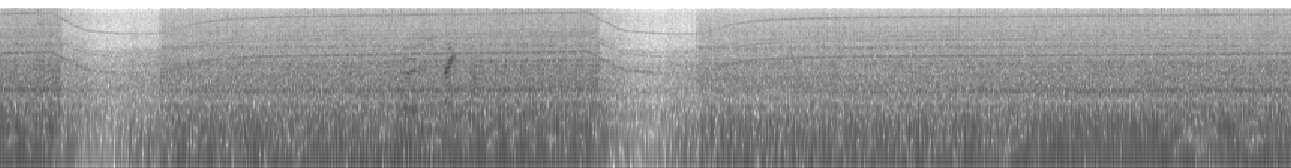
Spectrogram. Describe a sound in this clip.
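A truck engine drones steadily, dropping away briefly twice as the gears change.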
